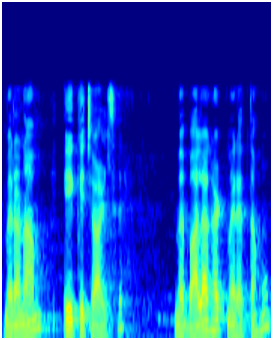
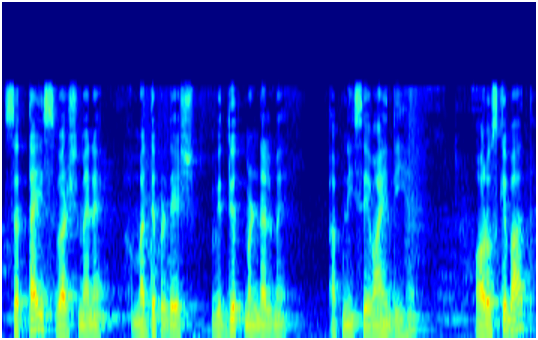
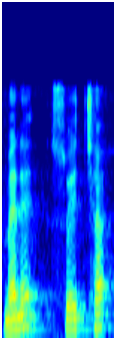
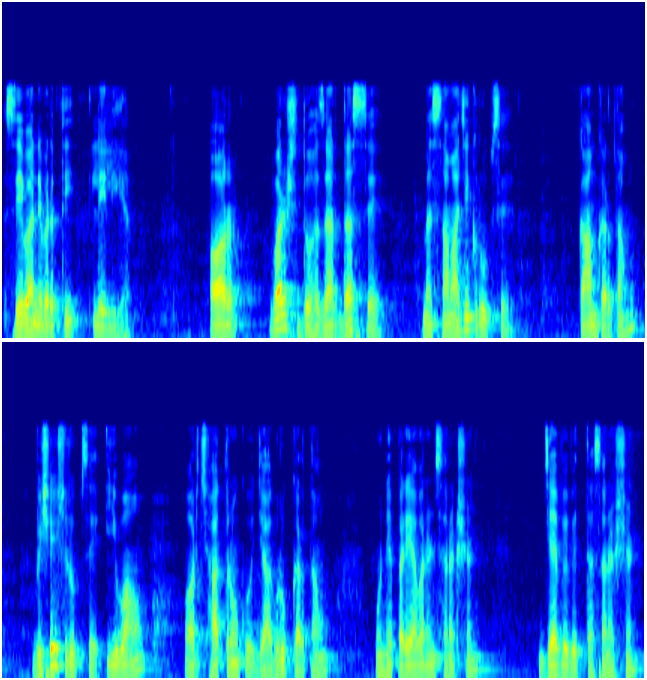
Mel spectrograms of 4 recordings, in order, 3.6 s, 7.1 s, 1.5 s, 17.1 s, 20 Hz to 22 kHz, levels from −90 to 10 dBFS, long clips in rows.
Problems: constant background noise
